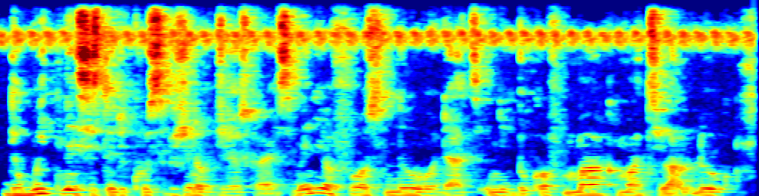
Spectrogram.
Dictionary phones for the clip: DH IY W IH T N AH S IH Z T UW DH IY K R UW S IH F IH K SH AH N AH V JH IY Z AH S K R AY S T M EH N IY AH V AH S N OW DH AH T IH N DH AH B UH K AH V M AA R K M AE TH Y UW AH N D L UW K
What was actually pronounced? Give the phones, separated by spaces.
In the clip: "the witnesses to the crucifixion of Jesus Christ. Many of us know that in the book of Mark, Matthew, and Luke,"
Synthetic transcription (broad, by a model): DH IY W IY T N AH S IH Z T UW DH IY K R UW S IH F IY SH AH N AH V JH IY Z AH S K R AY S T M EH N IY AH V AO S N OW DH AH T IH N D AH B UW K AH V M AA K M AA T Y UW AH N L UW K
